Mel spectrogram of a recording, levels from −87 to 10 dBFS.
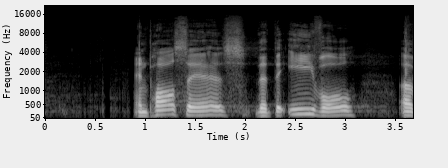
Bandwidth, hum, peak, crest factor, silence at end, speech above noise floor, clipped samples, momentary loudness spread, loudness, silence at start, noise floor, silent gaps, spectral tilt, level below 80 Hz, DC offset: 12.5 kHz; none; 0 dBFS; 18 dB; 0 s; 41 dB; under 0.1%; 8 LU; -19 LUFS; 0.9 s; -59 dBFS; none; -6 dB/octave; -62 dBFS; under 0.1%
